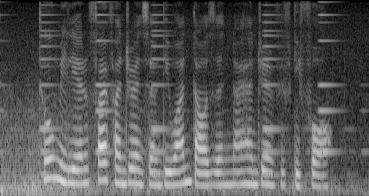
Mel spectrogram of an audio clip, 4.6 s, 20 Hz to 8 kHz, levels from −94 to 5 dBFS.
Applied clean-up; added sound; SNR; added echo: none; Ringtone + Thunder / Rain; 12 dB; none.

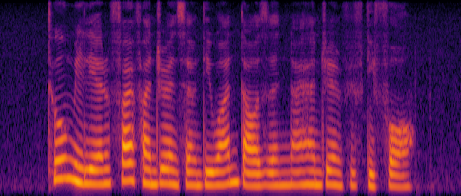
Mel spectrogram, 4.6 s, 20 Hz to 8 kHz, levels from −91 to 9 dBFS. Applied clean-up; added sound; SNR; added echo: none; none; none; none.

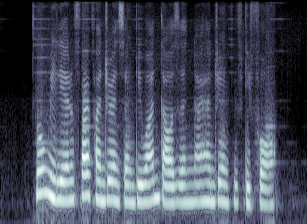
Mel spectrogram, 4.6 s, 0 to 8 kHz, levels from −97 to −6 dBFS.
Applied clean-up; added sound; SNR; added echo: neural separator model SepFormer DNS4.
